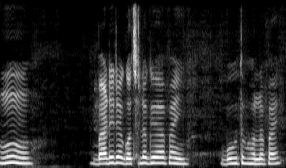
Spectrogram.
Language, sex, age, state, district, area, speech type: Odia, female, 18-30, Odisha, Balasore, rural, spontaneous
